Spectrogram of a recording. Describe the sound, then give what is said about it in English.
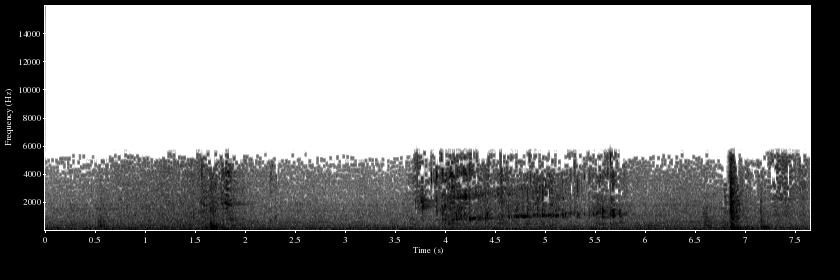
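Water pours into a glass for about two seconds, its pitch rising as the glass fills, set among light clinks and handling noises against a quiet background hum. “May I trouble you for a glass of water?”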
